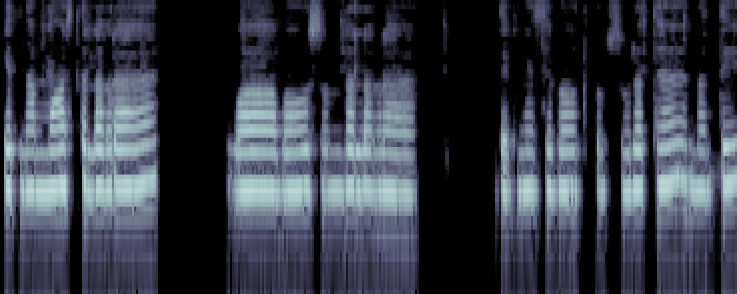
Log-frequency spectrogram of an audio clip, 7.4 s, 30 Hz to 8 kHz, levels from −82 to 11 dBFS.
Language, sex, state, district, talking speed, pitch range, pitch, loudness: Hindi, female, Chhattisgarh, Korba, 130 wpm, 225-235 Hz, 230 Hz, -16 LUFS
